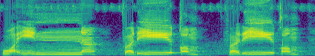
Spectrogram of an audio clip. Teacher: اب نون کے اوپر ہے تشدید، تو اس لیے ہم یہاں پہ کریں گے گنہ، ناک میں سے آواز نکالیں گے۔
